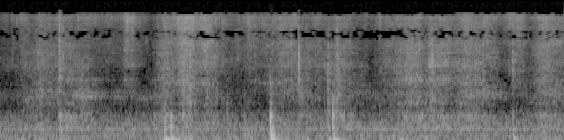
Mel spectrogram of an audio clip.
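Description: A hand kneading and mixing a sticky flour-and-buttermilk dough in a ceramic bowl: faint squishing, with a few dull thumps as the dough is pressed down.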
